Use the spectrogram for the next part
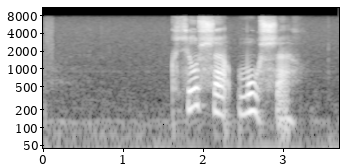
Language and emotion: Russian, neutral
